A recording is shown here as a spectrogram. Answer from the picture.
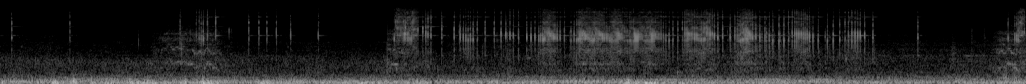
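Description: Spinning reel clicking while a hooked channel catfish pulls against it: a few scattered clicks, then from about four seconds in a dense run of rapid clicking lasting several seconds, the drag giving line to the fish. A low rumble of wind on the microphone runs underneath.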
